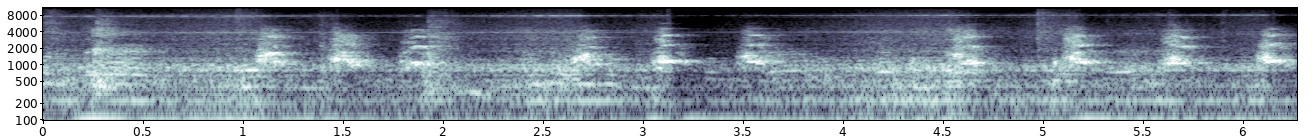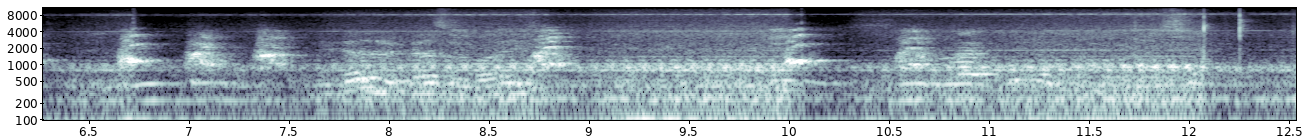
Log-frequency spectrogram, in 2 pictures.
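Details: Scottish Terriers at a Montevideo, Uruguay kennel around food, producing quick runs of short yapping barks that pause and restart, over human voices, low rumbling and a thin high tone.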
